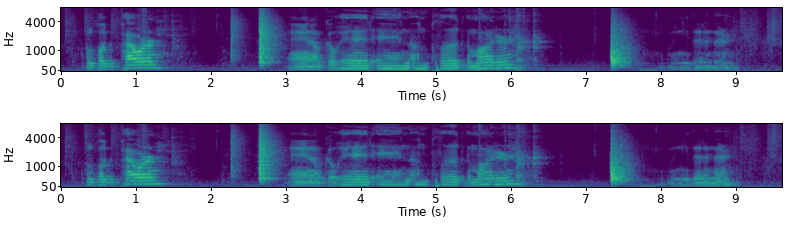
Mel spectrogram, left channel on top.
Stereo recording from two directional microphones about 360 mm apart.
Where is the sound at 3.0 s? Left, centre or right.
Centre.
